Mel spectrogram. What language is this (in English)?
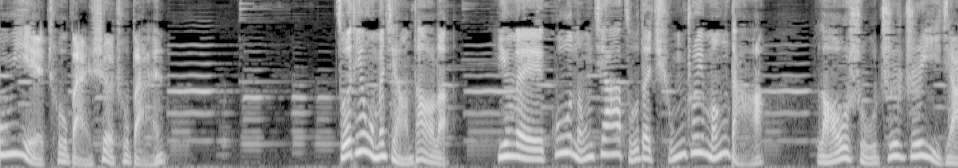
Chinese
